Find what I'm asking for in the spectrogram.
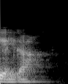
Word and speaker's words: Helga: Soy Elga, Elga con H, y esa es, ha sido y será mi marca personal, porque llevo media vida explicando que mi nombre lleva una H, que aunque no se pronuncia, en Alemania sí, pero que ahí está, muy presente, y esa H forma parte de mi historia.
